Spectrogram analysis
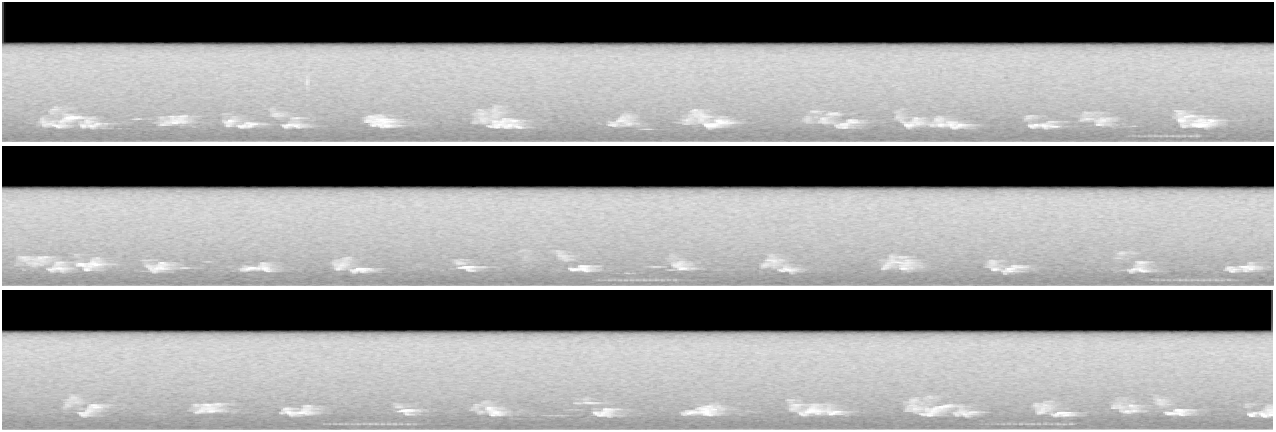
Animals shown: Downy Woodpecker (Dryobates pubescens), Red-eyed Vireo (Vireo olivaceus), Hermit Thrush (Catharus guttatus)

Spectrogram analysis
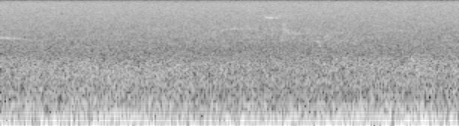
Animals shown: Eastern Wood-Pewee (Contopus virens), Blue-headed Vireo (Vireo solitarius)

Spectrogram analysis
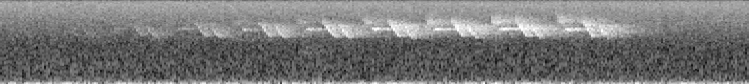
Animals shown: Ovenbird (Seiurus aurocapilla)

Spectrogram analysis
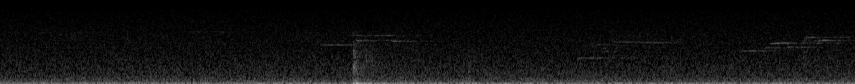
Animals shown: Red-winged Blackbird (Agelaius phoeniceus), Hermit Thrush (Catharus guttatus)

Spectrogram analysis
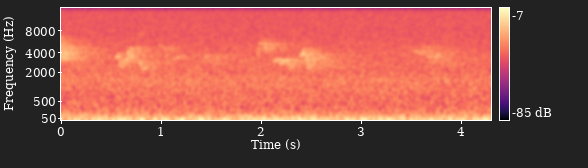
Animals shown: Red-eyed Vireo (Vireo olivaceus)

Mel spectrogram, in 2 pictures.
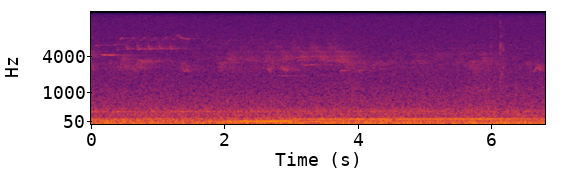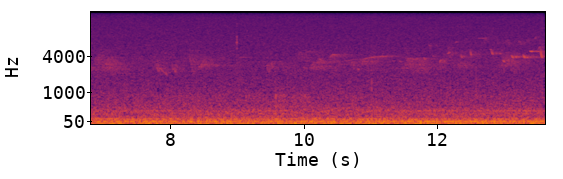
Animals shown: Eastern Wood-Pewee (Contopus virens), Ovenbird (Seiurus aurocapilla), Winter Wren (Troglodytes hiemalis), Red-eyed Vireo (Vireo olivaceus)

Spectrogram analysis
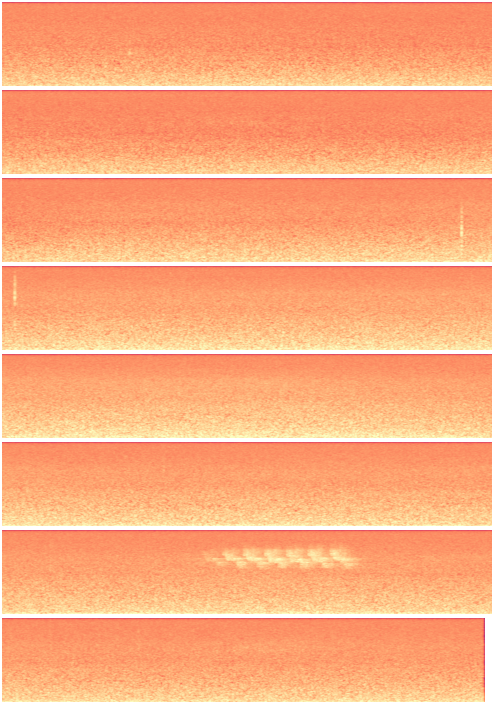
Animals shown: Ovenbird (Seiurus aurocapilla)

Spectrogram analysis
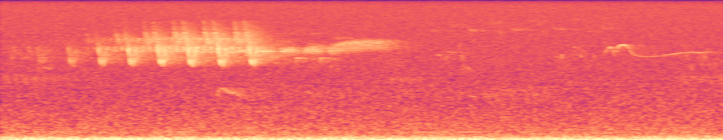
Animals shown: Blackburnian Warbler (Setophaga fusca), Eastern Wood-Pewee (Contopus virens), Black-throated Blue Warbler (Setophaga caerulescens), Ovenbird (Seiurus aurocapilla), American Crow (Corvus brachyrhynchos)

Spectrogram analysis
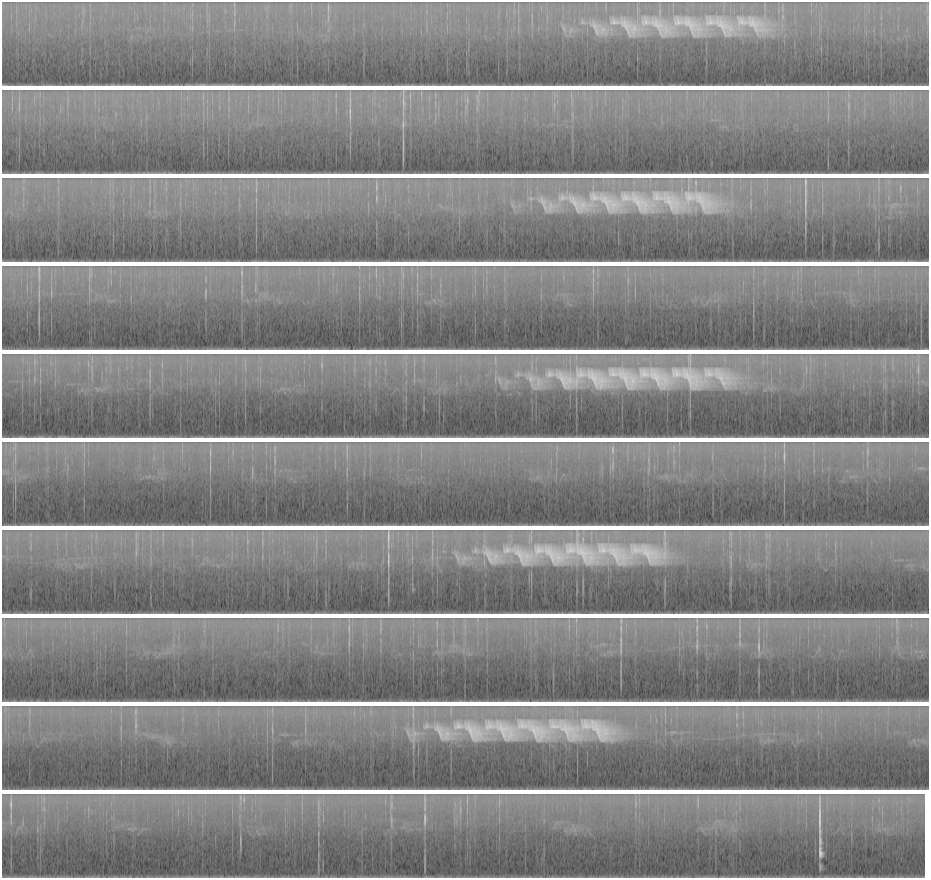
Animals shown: Red-eyed Vireo (Vireo olivaceus), Ovenbird (Seiurus aurocapilla), Eastern Wood-Pewee (Contopus virens)

